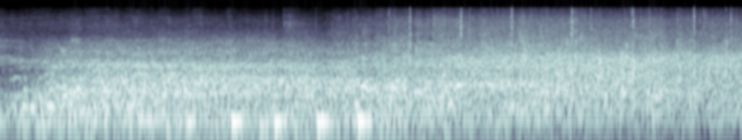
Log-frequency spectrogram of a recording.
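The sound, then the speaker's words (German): Laughter and long, sustained applause from an audience after a speech fill the whole stretch, a dense steady wash of many hands clapping at an even loudness, with a few faint chuckles mixed into the crowd noise. “Gelächter, lang anhaltender Applaus.”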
